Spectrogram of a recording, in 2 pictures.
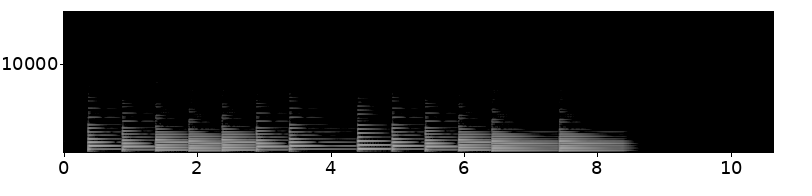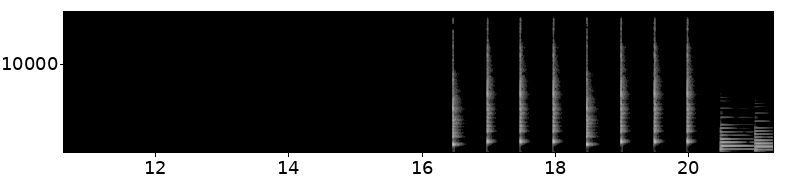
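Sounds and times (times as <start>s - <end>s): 
melodic music: 0.4s - 8.5s, 20.5s - 21.2s.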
